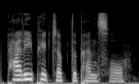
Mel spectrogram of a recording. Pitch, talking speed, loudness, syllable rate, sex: 180 Hz, 215 wpm, -18 LUFS, 6.7 syllables/s, female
